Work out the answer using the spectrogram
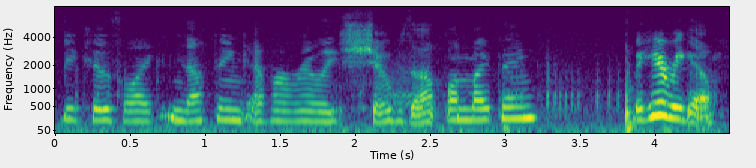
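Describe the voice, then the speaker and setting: A woman's voice: medium pitch, steady tone, moderate pace. Rambling young woman streaming her drawing. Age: young adult. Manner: rambling, filler-heavy, thinking aloud. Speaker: art streamer. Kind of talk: casual live-stream chat while drawing. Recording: slightly dull lo-fi audio with faint noise.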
